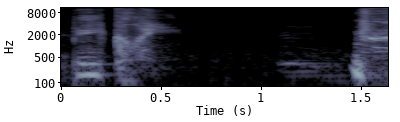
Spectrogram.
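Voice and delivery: barely audible, hesitant whisper; tiny hushed voice, no force; timid whisper. Acted. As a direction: whisper it as a mock-feeble command. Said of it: "He wasn't saying".

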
